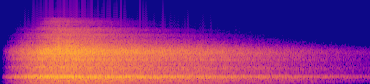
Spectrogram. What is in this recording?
Perfect sound to give someone the chills! Created with AudaCity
